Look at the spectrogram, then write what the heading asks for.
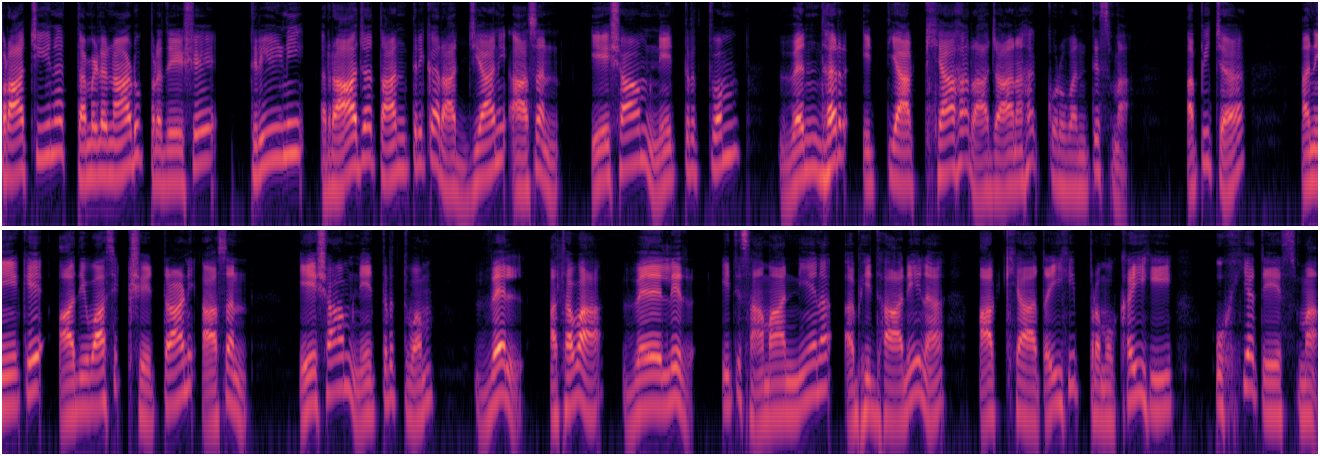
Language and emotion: Sanskrit, neutral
